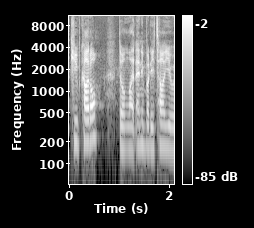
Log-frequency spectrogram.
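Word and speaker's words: kubectl: all the way on the left is called cube cuddle don't let anybody tell you it's pronounced differently it's called cube cuddle so that's the architecture which we went over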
